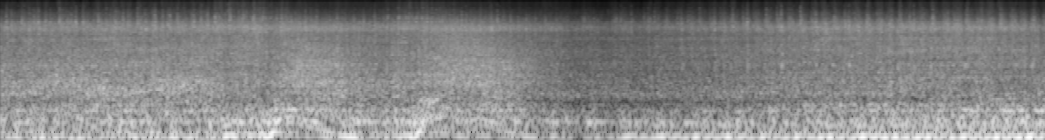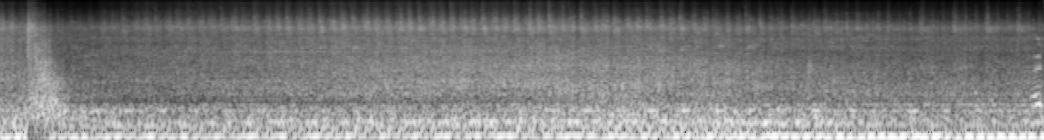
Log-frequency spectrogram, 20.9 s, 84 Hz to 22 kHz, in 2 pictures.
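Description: A 1970 Dodge Charger with a 440 six-pack engine and a Comp cam runs at idle, a steady low loping rumble held for the whole stretch, with a brief dip and a sharp transient near the middle.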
